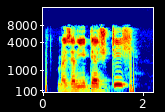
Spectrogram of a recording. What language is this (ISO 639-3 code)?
kab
